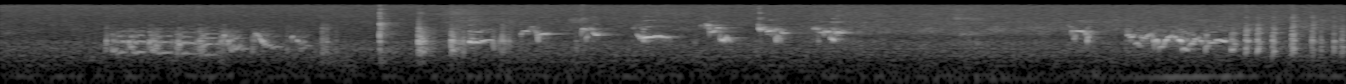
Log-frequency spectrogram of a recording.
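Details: Budgerigars singing: a chattering warble of short, rapid chirps and squeaks, some harsh and creaky, in bursts with a brief pause near the middle, with a few sharp clicks mixed in.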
